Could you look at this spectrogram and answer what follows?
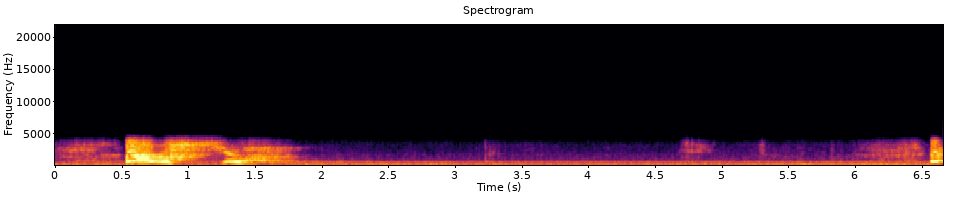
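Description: Two loud, forceful sneezes in quick succession, then a quiet room and the start of another sneeze at the end; a sneezing fit.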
